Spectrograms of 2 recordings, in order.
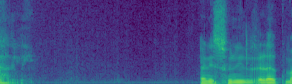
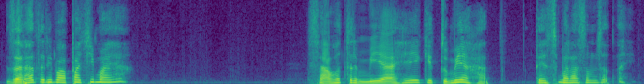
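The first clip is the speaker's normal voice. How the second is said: bitter rebuke; 9 semitones higher, 5 dB louder than usual. Acted. Wife rebukes husband.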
